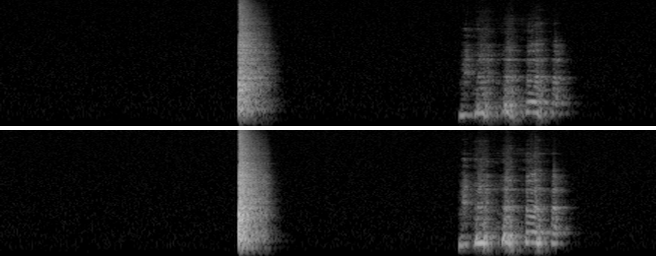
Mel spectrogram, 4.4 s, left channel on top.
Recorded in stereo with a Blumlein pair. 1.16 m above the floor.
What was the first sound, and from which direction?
A clap, 25° right.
